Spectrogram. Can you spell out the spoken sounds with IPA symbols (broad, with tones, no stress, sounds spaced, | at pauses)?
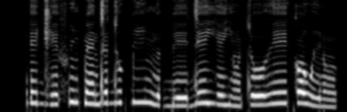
ɾ e˦ d͡ʒ e˧ f ĩ˦ k͡p ɛ̃˧ d ə˦ d u˦ k͡p iː˦ ŋ ə˨ ɡ͡b eː˨ d eː˦ j e˧ j ũ˨ t oː˧ ɣ eː˦ k ɔ˦ w ɨ˨ ɾ ũ˨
